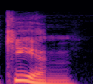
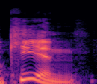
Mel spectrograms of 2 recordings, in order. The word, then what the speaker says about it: Cian: By the way, C-I-A-N, we're getting corrections, is pronounced Kian. – Oh, Kian. Okay. – Kian. The guy from Peaky Blinders is obviously he's not Kian, but it's also like a hard C as opposed to a soft C.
